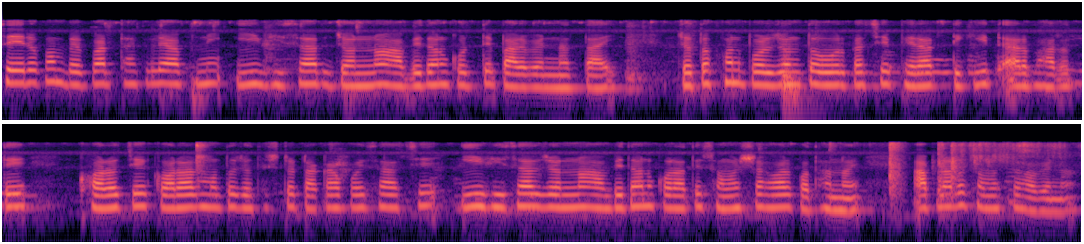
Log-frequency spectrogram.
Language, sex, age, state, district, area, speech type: Bengali, female, 18-30, West Bengal, Uttar Dinajpur, urban, read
